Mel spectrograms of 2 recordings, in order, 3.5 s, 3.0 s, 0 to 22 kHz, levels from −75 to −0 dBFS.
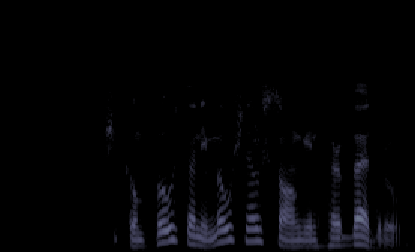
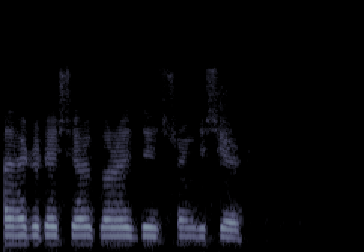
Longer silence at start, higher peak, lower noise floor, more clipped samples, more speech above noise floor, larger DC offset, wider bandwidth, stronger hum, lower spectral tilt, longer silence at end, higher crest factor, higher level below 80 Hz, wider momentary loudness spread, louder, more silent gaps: first, 0.85 s vs 0 s; second, -30 dBFS vs -24 dBFS; first, under -90 dBFS vs -75 dBFS; neither; first, over 40 dB vs 35 dB; neither; second, 7.2 kHz vs 8.2 kHz; neither; about the same, -4.5 dB/octave vs -4.5 dB/octave; second, 0.15 s vs 1.05 s; about the same, 20 dB vs 16 dB; second, -88 dBFS vs -82 dBFS; first, 10 LU vs 7 LU; second, -50 LUFS vs -40 LUFS; neither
